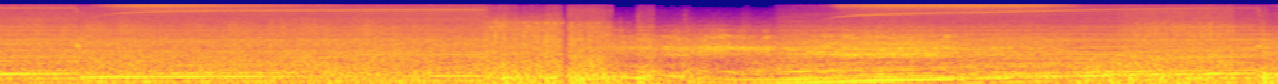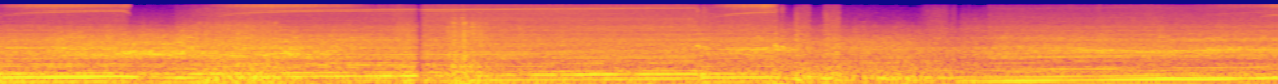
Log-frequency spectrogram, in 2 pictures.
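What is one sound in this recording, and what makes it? A racing car engine roars, revving up and dropping through the gears.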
